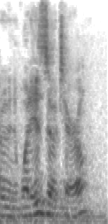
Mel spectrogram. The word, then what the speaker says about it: Zotero: i am at the homepage for zotero zotero pronounced zotero is a free easy to use tool to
